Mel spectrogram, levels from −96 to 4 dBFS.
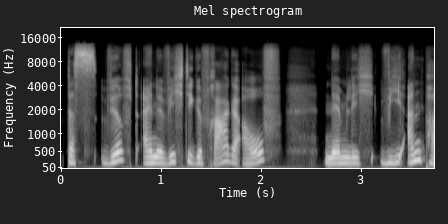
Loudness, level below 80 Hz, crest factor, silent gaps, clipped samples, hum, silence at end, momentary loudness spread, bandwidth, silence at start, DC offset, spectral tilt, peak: -20 LUFS; -58 dBFS; 16 dB; none; under 0.1%; none; 0 s; 7 LU; 13.5 kHz; 0.05 s; 0.2%; -4.5 dB/octave; -4 dBFS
